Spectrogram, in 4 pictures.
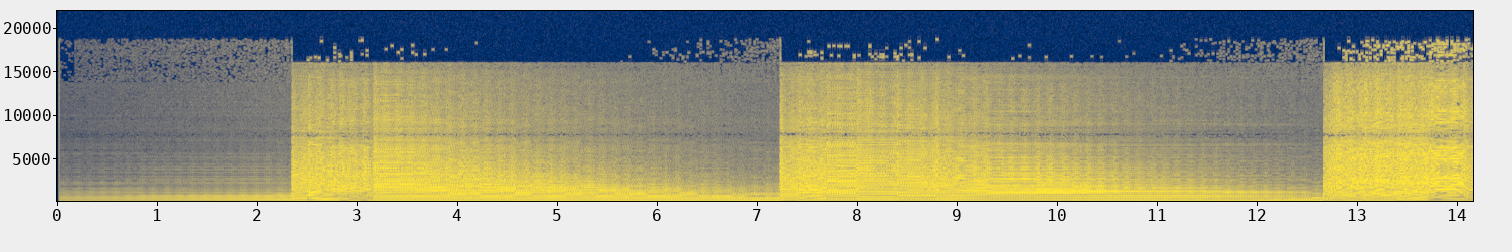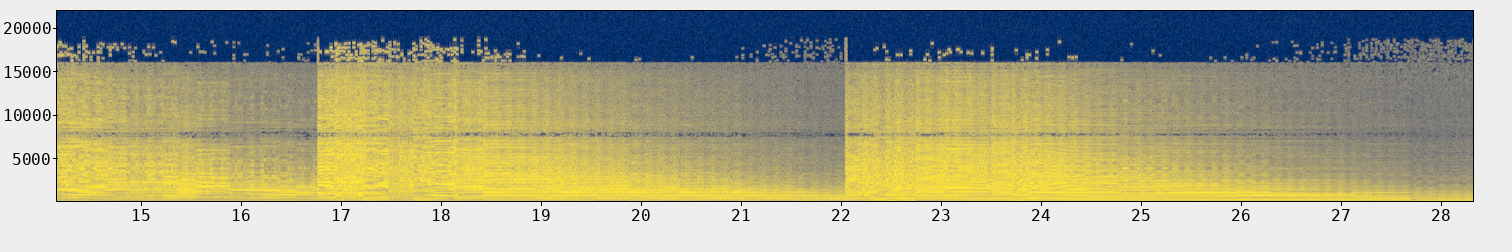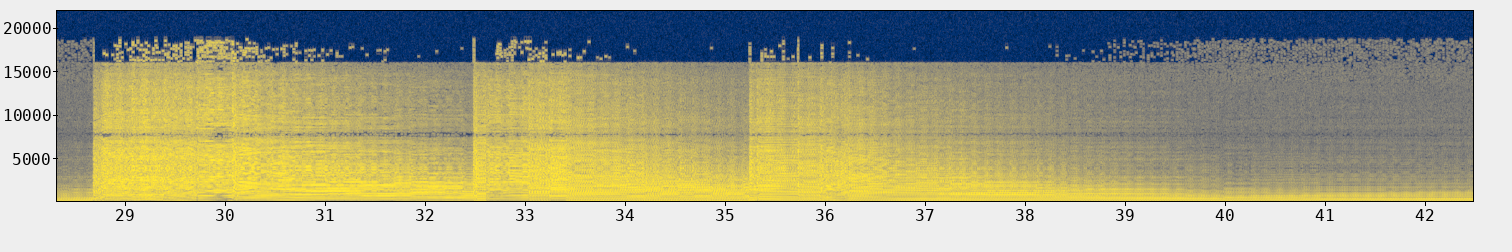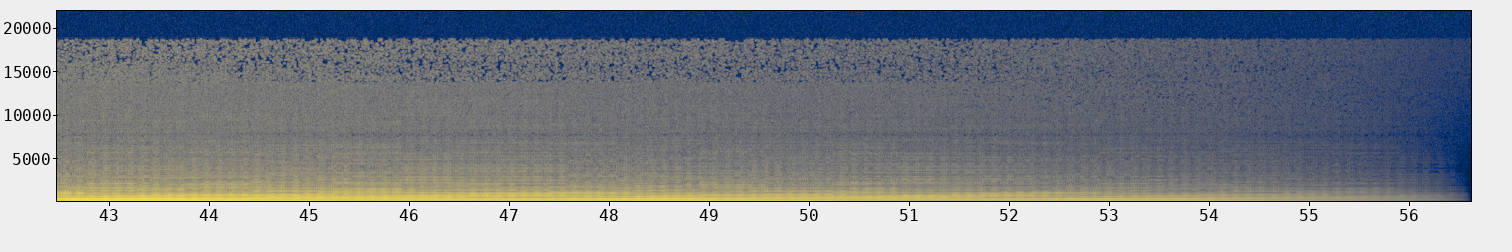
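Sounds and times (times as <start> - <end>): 
fuzz guitar: 0.0 - 56.4.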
